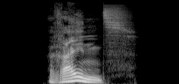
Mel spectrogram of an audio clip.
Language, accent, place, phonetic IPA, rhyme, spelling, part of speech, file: German, Germany, Berlin, [ʁaɪ̯ns], -aɪ̯ns, Rheins, noun, De-Rheins.ogg
- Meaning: genitive singular of Rhein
